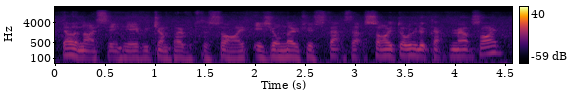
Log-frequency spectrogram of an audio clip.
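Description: Filming on a handheld camera, a boat reviewer gives an upbeat walkthrough of a small motor boat's cabin, chatting and pointing out features as he moves. His medium-pitched voice is a little mellow, fairly even in intonation and quick, with slight background noise.

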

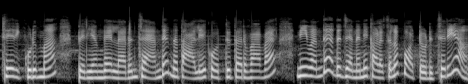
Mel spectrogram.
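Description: A woman's voice: very high-pitched, fast talker, fairly bright tone, soft background music. A woman voicing a kind middle-aged mother-in-law in a cartoon, motherly and comforting. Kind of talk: cartoon voice acting.

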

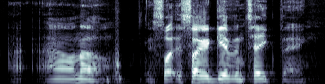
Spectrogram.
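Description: A young man talks through an interview in an easygoing, unhurried way. His answers wander and loop back, padded with "you know" and "like". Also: mid-range voice, fairly bright tone. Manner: laid-back, heavy with fillers like "you know". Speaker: interview guest, musician. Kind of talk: casual interview conversation.

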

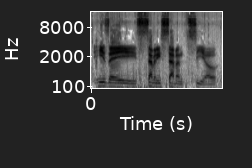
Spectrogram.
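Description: Male gamer, very bright tense tone, casual voice-chat delivery, slightly noisy line. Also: mid-range voice, measured pace. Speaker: game server staff player. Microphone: gaming voice chat mic. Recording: faintly noisy game voice chat.

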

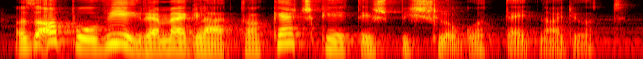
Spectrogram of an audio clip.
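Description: Woman reading a folk tale, low gravelly voice, lively. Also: faint music behind. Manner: lively, expressive storytelling. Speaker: narrator. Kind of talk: storybook folk tale narration.

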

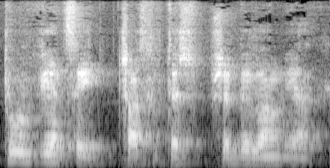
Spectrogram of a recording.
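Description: A man's voice: mid-range voice, fairly even intonation, moderate pace. A man being interviewed as a guest, answering modestly in short, guarded replies and keeping some things to himself. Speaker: guest, amateur football goalkeeper. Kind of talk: casual interview. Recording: roomy sound with faint noise.

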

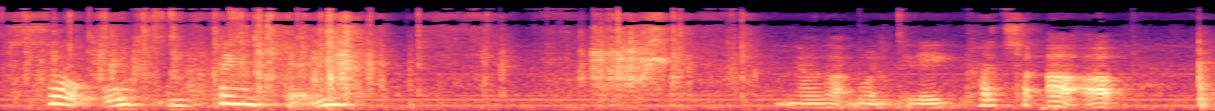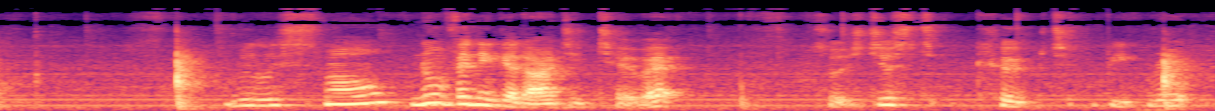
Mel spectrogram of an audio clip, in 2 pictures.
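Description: A middle-aged woman, chatting slowly and thinking aloud as she preps food in her home kitchen. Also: mid-range voice, big pitch swings. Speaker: cooking vlogger. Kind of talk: casual cooking chat. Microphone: phone camera held nearby. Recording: noisy home kitchen ambience.

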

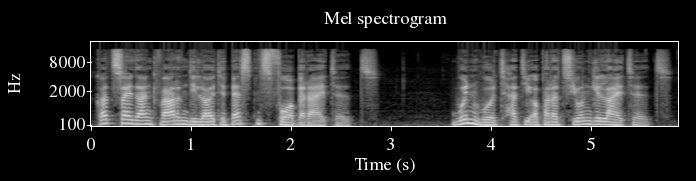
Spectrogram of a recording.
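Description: A man voicing a calm young man who reports events in a matter-of-fact way. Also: mid-range voice, normal speed, natural voice.

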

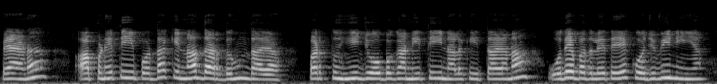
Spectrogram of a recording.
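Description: A woman's voice: high voice, steady tone, moderate pace, natural voice. An actress playing a visiting woman who needles her host with taunts.

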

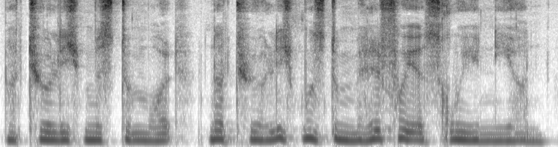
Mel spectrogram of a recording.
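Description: A woman's voice: low-pitched, fairly even intonation, unhurried, mellow, slightly rough, voice pushed down. A woman doing Ron, a blunt teenage boy. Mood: irritated. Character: teenage boy wizard friend, blunt and stubborn.

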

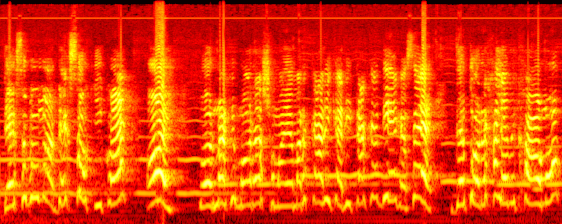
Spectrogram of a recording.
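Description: A woman playing a quick-tempered stepmother and mother-in-law who nags and shouts at her household. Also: music in the background. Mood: scolding. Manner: shrill, scolding, nagging. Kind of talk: village comedy drama acting.

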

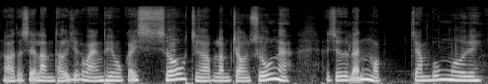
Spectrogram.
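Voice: medium pitch, quick pace, creaky, dark tone, no room sound. An instructor with a Southern Vietnamese accent talks through a spreadsheet tutorial in a chatty way, repeating words and often checking in with the viewer. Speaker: computer skills instructor. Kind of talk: screen-recorded spreadsheet tutorial.

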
